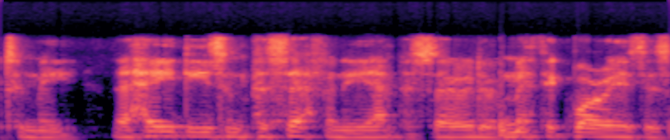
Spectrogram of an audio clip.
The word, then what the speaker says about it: Persephone: We've also got Liam Stew, CRT, who says, I've been pronouncing Persephone as Persephone and found out by watching Mythic Warriors with my bro that it's actually Persephone.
